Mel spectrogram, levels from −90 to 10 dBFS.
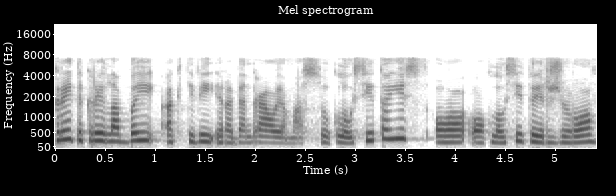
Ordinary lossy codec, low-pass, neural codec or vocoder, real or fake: Opus, 64 kbps; 7.2 kHz; codec, 16 kHz in and 24 kHz out, 2.2 kbps, FireRedTTS-2 codec; fake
